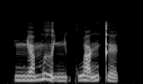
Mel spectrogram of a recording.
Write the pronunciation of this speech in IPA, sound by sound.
ɲ a˨˦ m ɣ ə̰˧˨ j ɲ ɨ̰˧˨ k w a̰˧˥ ŋ t̪ ɛ˨˩ k̚

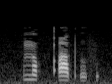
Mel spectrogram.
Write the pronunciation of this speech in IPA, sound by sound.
n ɔ k qʼ ɔ pʼ u f

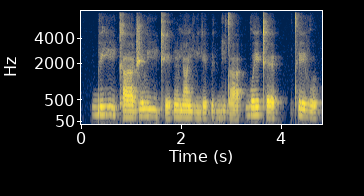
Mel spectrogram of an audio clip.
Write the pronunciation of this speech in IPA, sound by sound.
ɡ͡b ɪ˦ j iː˦˨ kʼ aː˨ d͡ʒ e˦ l iː˦˨ kʰ e˨ p ũ˦ j ã˦ j i˨ j e˨ p ɪ˦ ɡ͡b i˦ d a˨ | ɡʷ eː˦ kʰ ɛ˨ | tʰ e˦˨ v ʊ˨

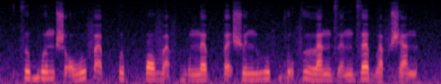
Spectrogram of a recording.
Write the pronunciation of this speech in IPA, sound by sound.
t͡s ɯ˧ b w ɯ˧ n ʃ ɔ̰˨ β u˦ f æ̰˦ pː ɯ˧ pː ɔ˧ v æ̰˨ f b u˨ n ɛ˧ pː ɛ̰˧ ʃ y˧ n v u˦ f b l ṵ˦ f lː æ˧ n d͡z ɛ̰˧ n d͡z ɛ˦˨ b æ˨ f ʒ æ˨ n

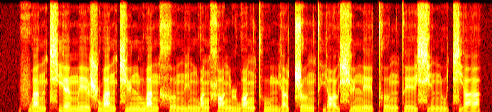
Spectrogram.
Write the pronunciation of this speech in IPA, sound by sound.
f w a˨˦ n t͡ɕʰ j ɛ˥˨ m e˥˨ ɪ̯ ʂ w a˦ n t͡ɕ y˦ n l w a˥˨ n x ɤ˨˩ n̪ i˨˦ n w ɑ˧ ŋ x ɑ˨˦ ŋ ɻ w ɑ˦ ŋ t̪ʰ u˥˨ m j ä˨˦ ʈ͡ʂ ɤ˦ ŋ t̪ʰ j ɑ˨˩ ʊ̯ ɕ y˦ n e˥˨ ɪ̯ t̪ʰ ɤ˥˨ ŋ t̪ e˥˨ ɪ̯ ɕ i˨˦ n u˨˦ t͡ɕ j ä˨˦

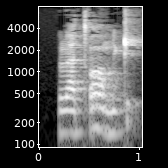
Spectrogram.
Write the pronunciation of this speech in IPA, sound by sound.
ɭ a tʼ ɔ m i ʈ

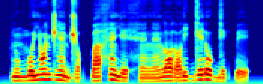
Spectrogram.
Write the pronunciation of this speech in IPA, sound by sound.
ɾ ũ˨ m o˧ j ɔ̃˦ d͡ʒ ɛ̃˦˨ d͡ʒ ɔ˨ k͡p a˨˦ h ɛ̃˦˨ j e˨ h ɛ̃˨ l ɛ̃˨˦ l ɔ˦˨ ɾ ɔ˨˦ ɾ i˧ ɡ e˦ ɾ o˦˨ ɡ e˧ k͡p e˨

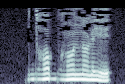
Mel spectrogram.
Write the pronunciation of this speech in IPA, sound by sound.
dʱ ɔ bʱ ɔ̃ n ɔ̃ ɽ ɪ

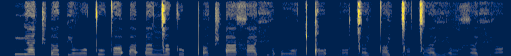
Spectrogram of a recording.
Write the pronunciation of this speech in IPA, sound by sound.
mʲ a˦ t͡ʃʼ ə˦˨ pʲ ɐ˨ v o˨ t u˦ t ʌ˦ ʔ ɐ˨˦ ʔ ɜ˦˨ ŋ͡ǀ ɐ˦ t u˨˦ ʔ pʼ ʌ˨ t͡ʃʼ a˦ x a˦ fʲ o˦ ʔ v o˦˨ t ǃ o˦ ʔ b o˨ ǀ ə˨ j t ʌ˦ j ɡ͡ǀ ɐ˦ ɡ͡ǀ ɜ˦ vʲ ɜ˨ v x ɜ˨ fʲ ʌ˨

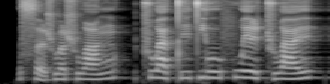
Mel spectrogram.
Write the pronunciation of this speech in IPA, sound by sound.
s ɤ̰˨˩ ʂ w ɔ˦ ʂ w ɑ˧˥ ŋ | ʈ͡ʂ w ä˥˩ t̪ i˥ t̪ j o˥ ʊ̯ f w e˥˩ ɪ̯ ʈ͡ʂ w a˧˥ ɪ̯

